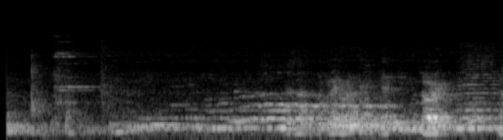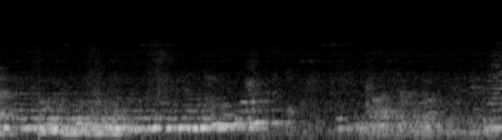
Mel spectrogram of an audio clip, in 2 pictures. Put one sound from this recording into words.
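A women's choir sings together in a large echoing room.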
